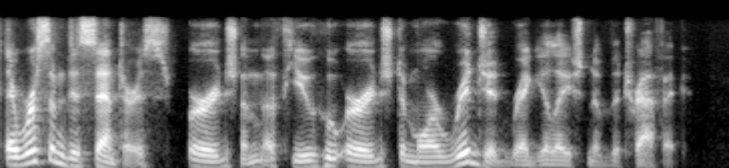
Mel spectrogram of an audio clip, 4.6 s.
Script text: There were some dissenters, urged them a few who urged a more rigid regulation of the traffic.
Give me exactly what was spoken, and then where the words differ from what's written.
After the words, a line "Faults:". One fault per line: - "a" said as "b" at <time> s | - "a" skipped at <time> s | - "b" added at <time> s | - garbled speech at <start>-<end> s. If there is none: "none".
There were some dissenters, urged them a few who urged a more rigid regulation of the traffic.
Faults:
none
